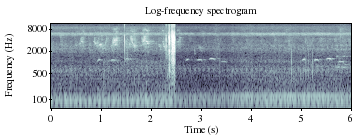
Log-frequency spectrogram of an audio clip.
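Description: Birds chirping in short repeated phrases over a steady low hum and a thin, steady high tone. One short, sharp noise about two and a half seconds in is the loudest sound.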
